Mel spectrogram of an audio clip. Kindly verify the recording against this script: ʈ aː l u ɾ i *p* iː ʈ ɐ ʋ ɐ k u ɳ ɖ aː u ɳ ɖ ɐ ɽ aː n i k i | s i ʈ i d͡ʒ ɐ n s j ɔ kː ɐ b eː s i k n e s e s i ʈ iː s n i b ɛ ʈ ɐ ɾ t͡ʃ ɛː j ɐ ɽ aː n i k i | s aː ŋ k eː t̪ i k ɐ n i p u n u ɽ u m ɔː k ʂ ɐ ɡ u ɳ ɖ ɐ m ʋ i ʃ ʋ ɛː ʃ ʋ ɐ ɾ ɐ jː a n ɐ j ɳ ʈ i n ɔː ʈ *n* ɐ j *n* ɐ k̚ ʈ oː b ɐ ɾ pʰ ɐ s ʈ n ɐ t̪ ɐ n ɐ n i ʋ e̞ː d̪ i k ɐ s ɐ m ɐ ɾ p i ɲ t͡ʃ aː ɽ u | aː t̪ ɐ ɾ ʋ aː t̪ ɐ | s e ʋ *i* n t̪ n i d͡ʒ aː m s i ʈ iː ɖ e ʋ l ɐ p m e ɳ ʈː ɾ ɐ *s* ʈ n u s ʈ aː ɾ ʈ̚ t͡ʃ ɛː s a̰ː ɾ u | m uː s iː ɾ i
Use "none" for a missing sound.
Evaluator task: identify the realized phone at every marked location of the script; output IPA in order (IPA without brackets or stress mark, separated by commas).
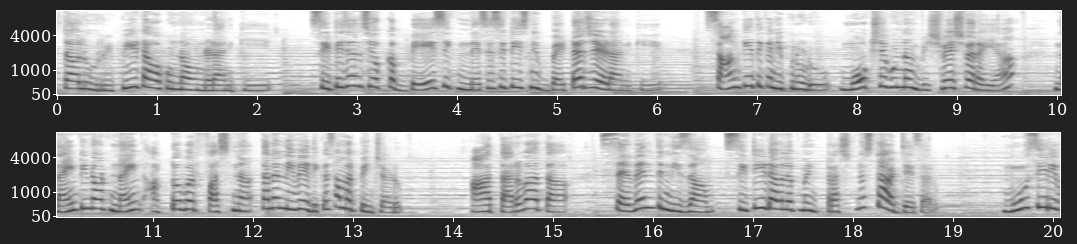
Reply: p, n, n, e, s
